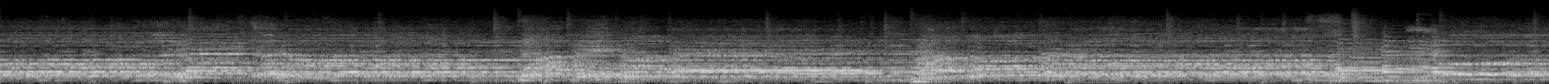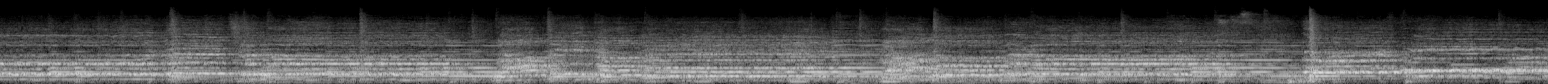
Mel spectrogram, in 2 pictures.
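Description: Salvation Army songster brigade, a mixed choir of men's and women's voices, singing a slow piece in several parts.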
